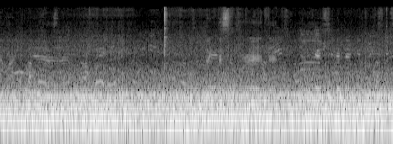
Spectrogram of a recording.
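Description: A jet engine roars steadily from inside an airplane cabin.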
